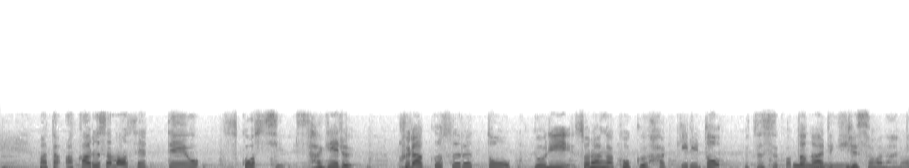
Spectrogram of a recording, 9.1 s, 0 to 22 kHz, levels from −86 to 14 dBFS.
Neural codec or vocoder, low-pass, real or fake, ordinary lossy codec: none; 7.2 kHz; real; Opus, 32 kbps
